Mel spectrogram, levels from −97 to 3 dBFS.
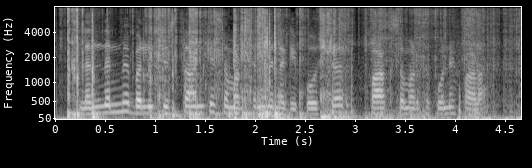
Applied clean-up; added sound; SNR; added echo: none; Tearing; -2 dB; none.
